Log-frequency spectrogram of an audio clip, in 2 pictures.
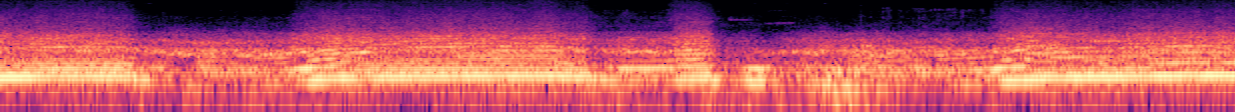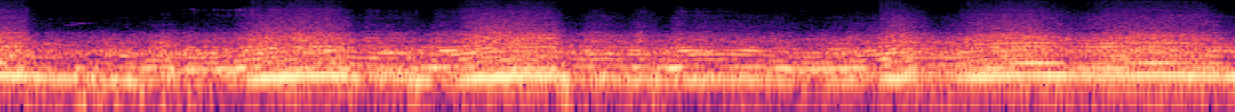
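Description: Drift car engine revving hard and dropping off again, in about seven rising-and-falling swells of throttle, with tyre squeal underneath.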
